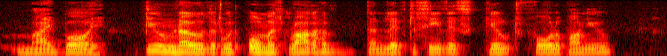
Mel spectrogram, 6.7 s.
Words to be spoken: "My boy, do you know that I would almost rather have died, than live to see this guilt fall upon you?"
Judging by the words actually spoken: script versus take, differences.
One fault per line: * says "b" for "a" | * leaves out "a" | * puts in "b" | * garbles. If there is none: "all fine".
* leaves out "I"
* leaves out "died"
